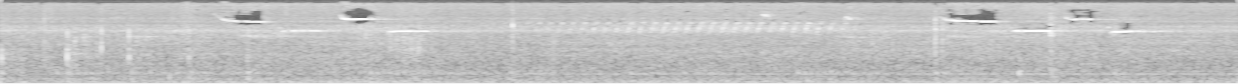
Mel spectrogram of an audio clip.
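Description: Outdoor ambience of steady background hiss with faint bird calls: two short whistles sliding down in pitch about a second in, and another pair near five seconds.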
